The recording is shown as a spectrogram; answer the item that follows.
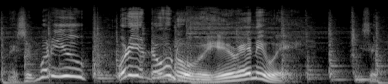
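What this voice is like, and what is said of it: Usual voice. Nothing is said of it.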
